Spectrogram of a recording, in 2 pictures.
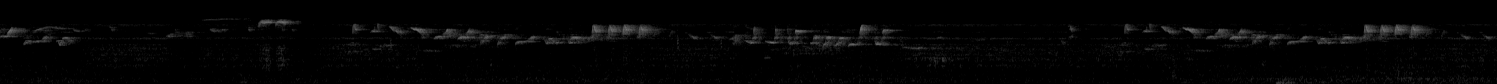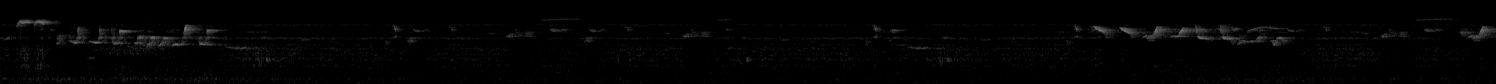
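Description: A songbird singing short warbled phrases that fall in pitch, repeated every few seconds, over a faint steady high-pitched background.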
